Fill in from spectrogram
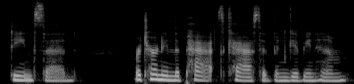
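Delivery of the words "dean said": ordinary delivery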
